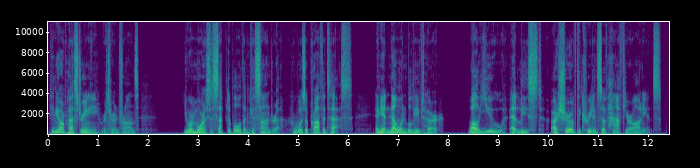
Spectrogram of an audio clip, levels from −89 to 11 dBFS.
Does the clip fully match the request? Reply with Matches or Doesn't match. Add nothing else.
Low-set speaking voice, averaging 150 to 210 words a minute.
Matches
